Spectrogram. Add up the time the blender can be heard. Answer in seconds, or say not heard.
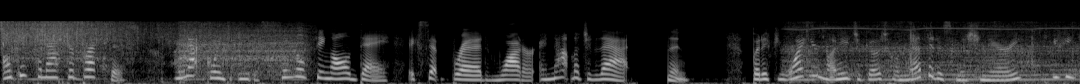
6 s.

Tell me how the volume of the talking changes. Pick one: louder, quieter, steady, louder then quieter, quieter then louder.
steady.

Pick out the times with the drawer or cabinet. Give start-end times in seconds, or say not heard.
not heard.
